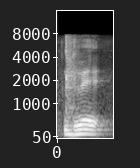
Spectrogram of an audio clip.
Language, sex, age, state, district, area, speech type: Sanskrit, male, 30-45, Karnataka, Uttara Kannada, urban, read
